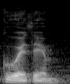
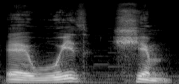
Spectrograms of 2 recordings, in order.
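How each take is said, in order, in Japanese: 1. hは落ちて、thがimにつながります。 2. 'him'のhの音は発音されます。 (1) "H が脱落した後のim、これがくっついてwith them のような発音になります" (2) "with him ではなくて"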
